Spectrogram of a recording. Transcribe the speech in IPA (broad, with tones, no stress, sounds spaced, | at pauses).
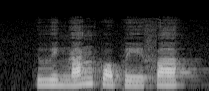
β e˨ ŋ a˦ ŋ p ɔ˨ p eː˨ f a˦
